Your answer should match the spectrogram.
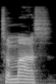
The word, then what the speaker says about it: Thomas: I have a friend named Tomas Morel, and his name is spelled Thomas, but it's Tomas.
